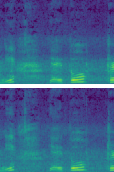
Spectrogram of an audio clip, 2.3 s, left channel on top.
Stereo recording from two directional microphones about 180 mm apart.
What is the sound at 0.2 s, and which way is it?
Speech, 35° right (ahead or behind).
